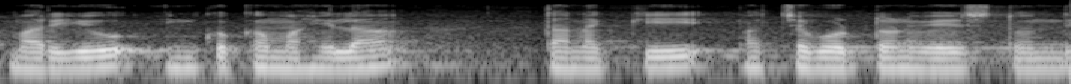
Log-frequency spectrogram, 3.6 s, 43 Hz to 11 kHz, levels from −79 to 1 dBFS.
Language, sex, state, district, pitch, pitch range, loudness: Telugu, male, Telangana, Komaram Bheem, 125 Hz, 120-130 Hz, -17 LUFS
